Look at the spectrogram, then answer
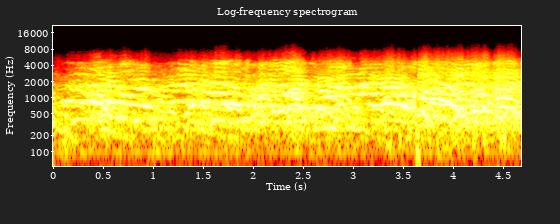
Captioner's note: group shouting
